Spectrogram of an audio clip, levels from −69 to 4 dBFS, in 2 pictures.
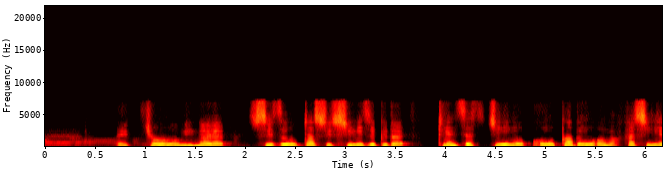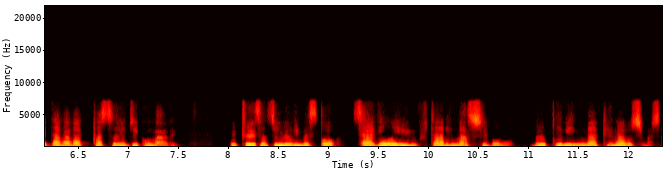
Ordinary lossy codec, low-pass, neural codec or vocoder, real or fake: none; 7.2 kHz; codec, 16 kHz, 0.5 kbps, FreqCodec, smaller model; fake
